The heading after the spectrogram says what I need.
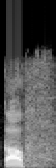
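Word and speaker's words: calf: কাফ কাফ বলা হয় সি এ এল এফ কালফ হবে না উচ্চারণ হবে কাফ baby cow ইজ কলড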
